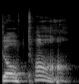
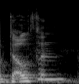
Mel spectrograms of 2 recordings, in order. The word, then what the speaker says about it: Dothan: The first time we went to that uh town in South Alabama called Doon." I said do. Yeah. Do O T A Oh, Dothan.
